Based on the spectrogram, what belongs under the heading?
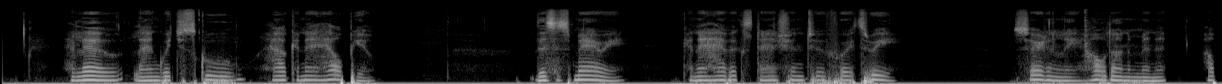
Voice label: phone dialogue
